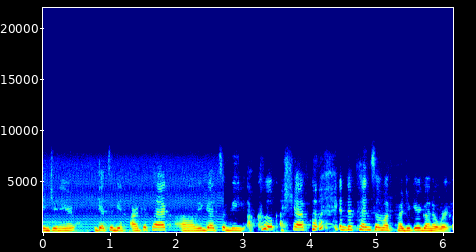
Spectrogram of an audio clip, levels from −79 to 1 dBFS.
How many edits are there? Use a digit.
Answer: 0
